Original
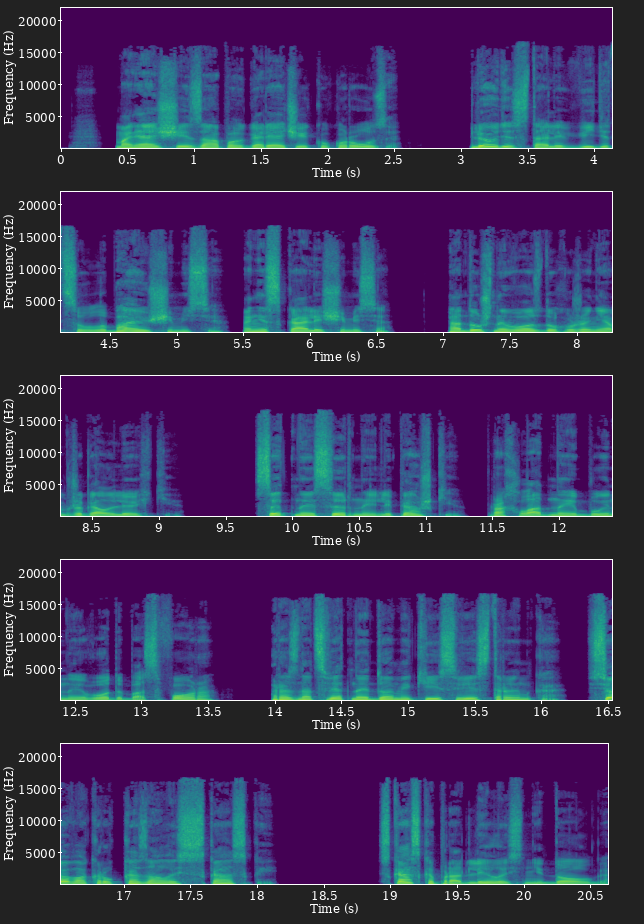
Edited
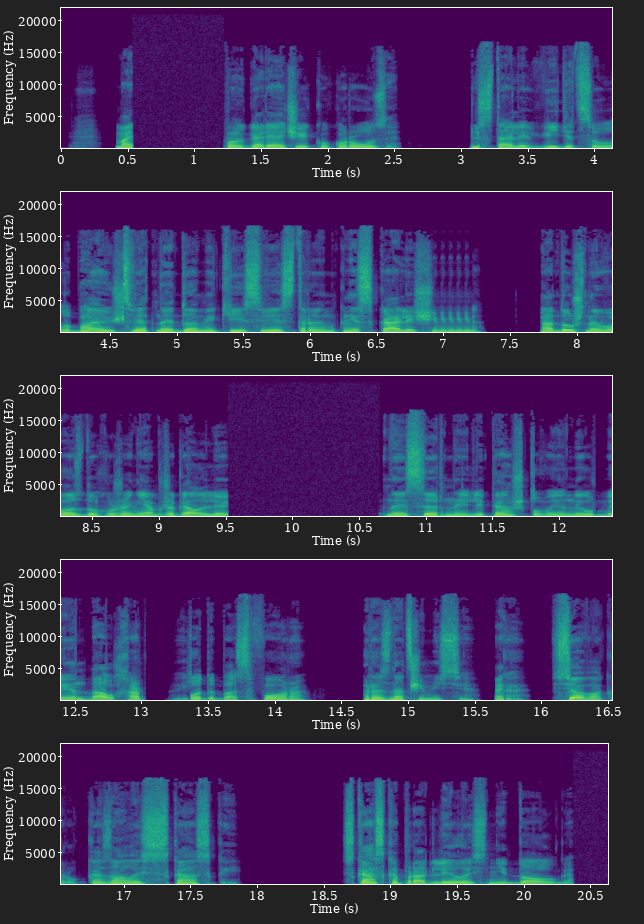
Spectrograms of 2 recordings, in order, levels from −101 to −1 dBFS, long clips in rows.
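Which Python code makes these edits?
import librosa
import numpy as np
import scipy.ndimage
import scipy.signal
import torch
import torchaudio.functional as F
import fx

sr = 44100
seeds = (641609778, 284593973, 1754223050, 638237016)

y = fx.edit(x, sr, fx.room_tone_fill(start_s=0.53, length_s=0.69),
    fx.cut(start_s=3.13, length_s=0.27),
    fx.swap(start_s=4.87, length_s=0.69, other_s=14.33, other_length_s=1.65),
    fx.stutter_over(start_s=6.23, slice_s=0.06, count=5),
    fx.room_tone_fill(start_s=8.82, length_s=1.14),
    fx.reverse_span(start_s=11.12, length_s=1.56),
    fx.fade_down_up(start_s=16.51, length_s=0.72, db=-13.5, fade_s=0.32), tone=tone)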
